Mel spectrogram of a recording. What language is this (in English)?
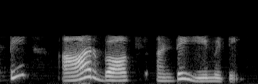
Telugu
